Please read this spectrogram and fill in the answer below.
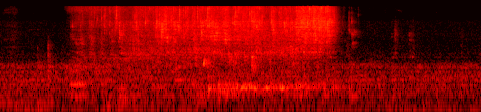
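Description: Bathroom tap running into a sink for about four seconds, turned on about a second in and shut off sharply near five seconds.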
